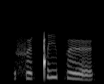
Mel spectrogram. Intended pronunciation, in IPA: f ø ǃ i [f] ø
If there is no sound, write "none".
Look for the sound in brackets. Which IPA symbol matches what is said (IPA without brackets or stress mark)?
p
